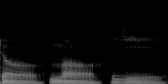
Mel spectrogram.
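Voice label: "tomoyi", concatenated syllables; Affixing experiment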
